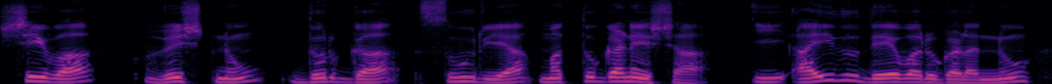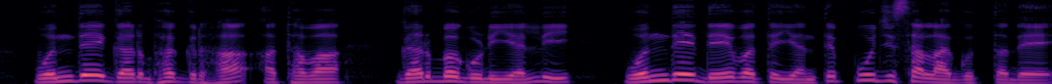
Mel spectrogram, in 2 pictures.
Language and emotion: Kannada, neutral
